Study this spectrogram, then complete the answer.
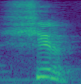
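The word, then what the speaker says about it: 十: देखने में लग रहा है शी, लेकिन हमने इसको शी नहीं बोलना, इसको बोलना है शिर, आर साथ में। देखिए इसको प्रोनाउंस करने का, बोलने का तरीका है शिर, समझ ले।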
